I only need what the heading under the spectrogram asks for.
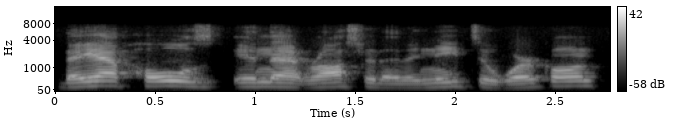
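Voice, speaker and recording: A man's voice: fairly high pitch, brisk, dark tone. A man co-hosting a sports podcast, laying out his take in casual chat with laughs and restarts. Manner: laughs while making his case, rambling restarts. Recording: dull lo-fi podcast audio.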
